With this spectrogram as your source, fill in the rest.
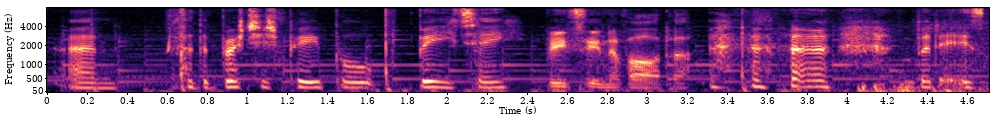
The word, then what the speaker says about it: Beatty: by the Nevada and for the British people Beatty BT Nevada but it is pronounced baby um and there's Burrows donkeys that roam the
